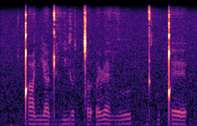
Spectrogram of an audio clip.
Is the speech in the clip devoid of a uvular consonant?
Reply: yes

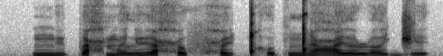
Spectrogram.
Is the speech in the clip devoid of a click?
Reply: no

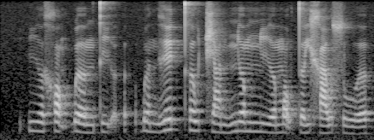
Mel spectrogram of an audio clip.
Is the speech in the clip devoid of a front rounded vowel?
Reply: yes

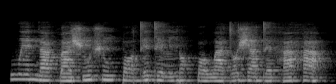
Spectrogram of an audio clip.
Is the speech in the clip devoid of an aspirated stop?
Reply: yes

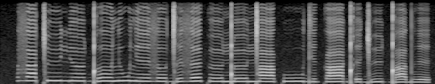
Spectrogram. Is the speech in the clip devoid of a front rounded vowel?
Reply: no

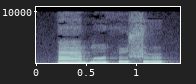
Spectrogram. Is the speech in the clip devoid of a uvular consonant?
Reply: yes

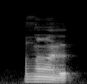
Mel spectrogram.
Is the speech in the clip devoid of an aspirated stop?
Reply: yes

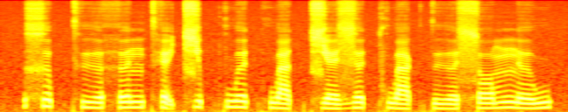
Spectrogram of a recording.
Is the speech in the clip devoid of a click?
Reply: yes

